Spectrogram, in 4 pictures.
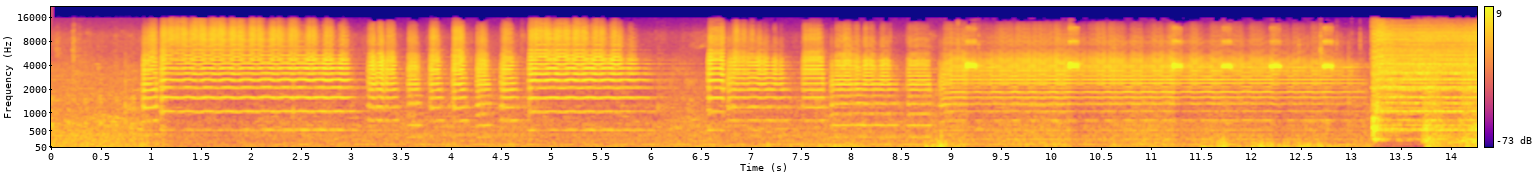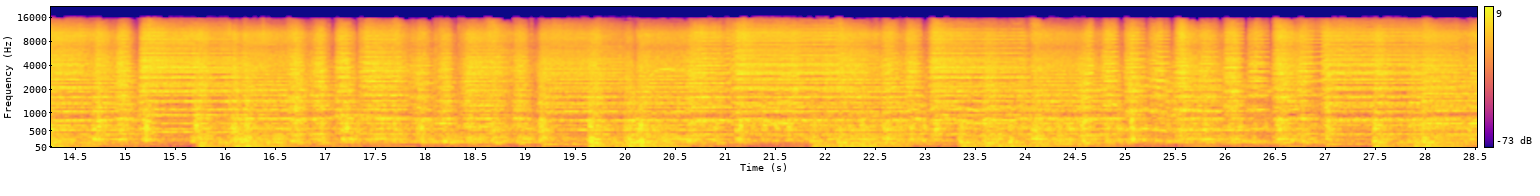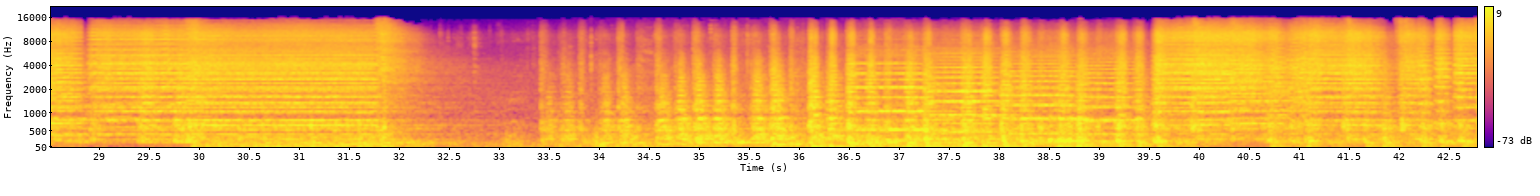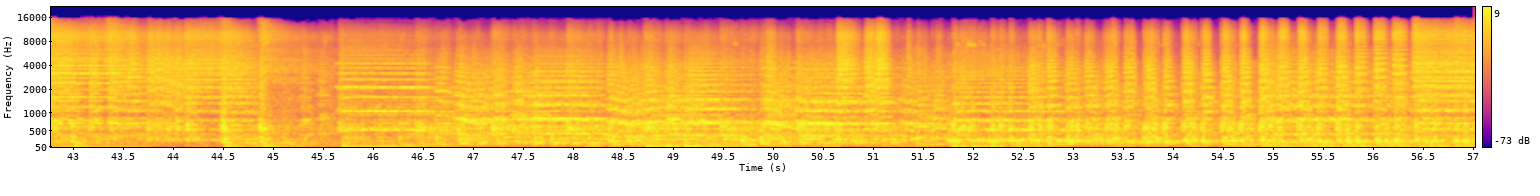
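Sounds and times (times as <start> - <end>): marching band brass and drums: 0.8 - 57.0
solo trumpet playing: 0.9 - 32.2, 36.1 - 57.0.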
